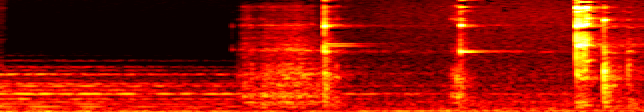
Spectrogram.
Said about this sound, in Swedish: Det var nästan tomt i baren och alla mina vänner hade gått hem. Bartendern torkade de sista glasen, hängde upp dem ovanför disken.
